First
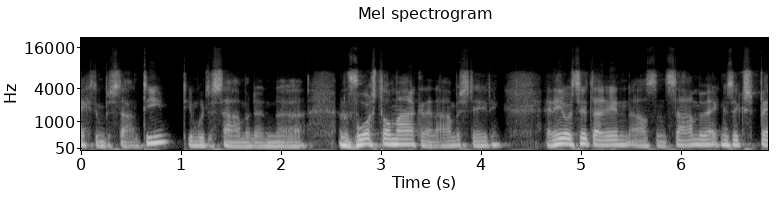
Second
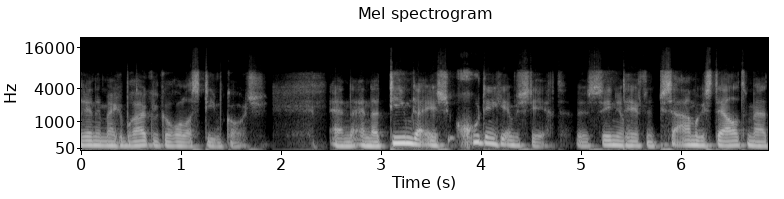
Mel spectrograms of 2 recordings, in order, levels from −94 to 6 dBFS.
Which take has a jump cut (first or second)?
second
